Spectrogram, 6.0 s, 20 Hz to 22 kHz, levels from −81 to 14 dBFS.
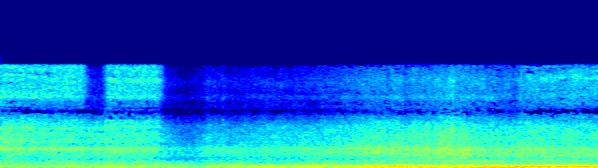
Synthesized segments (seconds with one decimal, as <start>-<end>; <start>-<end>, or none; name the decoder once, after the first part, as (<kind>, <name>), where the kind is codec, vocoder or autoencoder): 0.4-1.8 (vocoder, BigVGAN v2)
